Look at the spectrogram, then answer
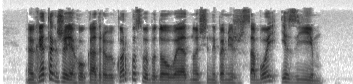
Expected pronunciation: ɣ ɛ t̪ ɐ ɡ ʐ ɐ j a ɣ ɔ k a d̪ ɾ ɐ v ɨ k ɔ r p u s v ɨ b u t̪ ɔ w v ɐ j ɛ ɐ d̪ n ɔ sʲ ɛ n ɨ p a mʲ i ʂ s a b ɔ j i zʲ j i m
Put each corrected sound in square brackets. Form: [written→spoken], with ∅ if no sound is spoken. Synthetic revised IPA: ɣ ɛ t̪ ɐ ɡ ʐ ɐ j a ɣ ɔ k a d̪ ɾ ɐ v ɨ k ɔ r p u s v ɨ b u [t̪→d̪] ɔ w v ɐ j ɛ [ɐ→a] d̪ n ɔ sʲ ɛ n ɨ p a mʲ i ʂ s a b ɔ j i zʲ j i m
